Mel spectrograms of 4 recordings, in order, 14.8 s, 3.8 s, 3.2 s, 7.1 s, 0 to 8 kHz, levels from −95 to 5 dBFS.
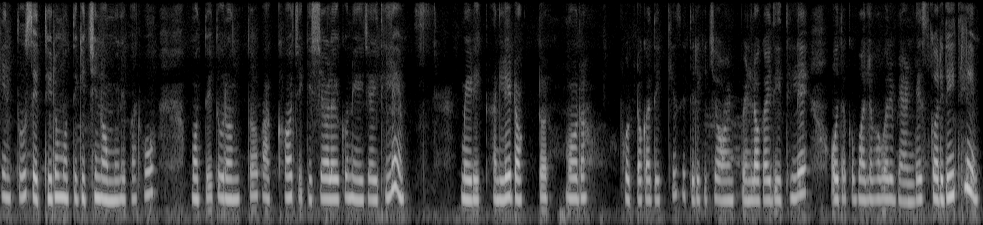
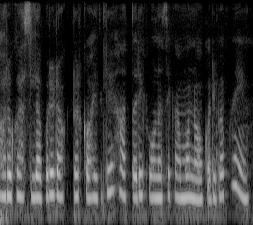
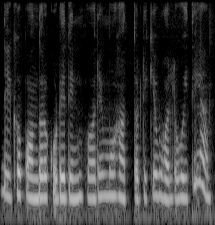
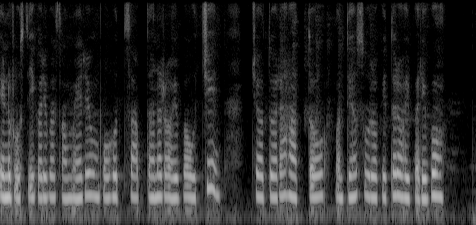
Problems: low volume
